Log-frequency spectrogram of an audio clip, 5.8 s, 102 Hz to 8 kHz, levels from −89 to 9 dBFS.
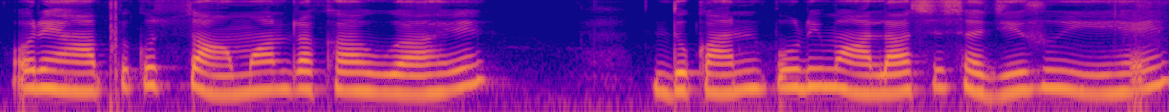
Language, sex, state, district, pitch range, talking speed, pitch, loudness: Hindi, male, Bihar, Gopalganj, 230-265 Hz, 155 wpm, 245 Hz, -22 LUFS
